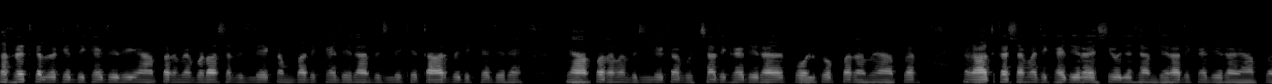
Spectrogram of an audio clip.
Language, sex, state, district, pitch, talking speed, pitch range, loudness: Hindi, male, Uttar Pradesh, Jyotiba Phule Nagar, 110 Hz, 285 wpm, 110-115 Hz, -40 LUFS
